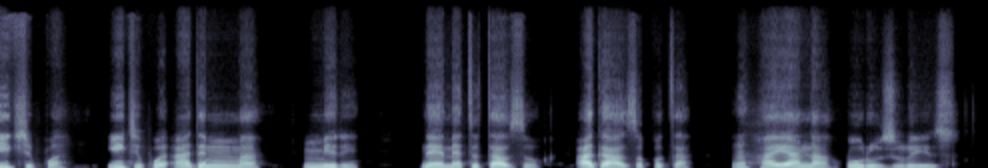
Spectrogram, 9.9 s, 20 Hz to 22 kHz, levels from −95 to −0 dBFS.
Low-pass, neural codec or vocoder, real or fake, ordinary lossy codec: none; autoencoder, 48 kHz, 32 numbers a frame, DAC-VAE, trained on Japanese speech; fake; none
